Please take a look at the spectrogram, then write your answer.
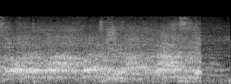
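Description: A massed crowd of MRC supporters at a political rally for Maurice Kamto cheers and shouts loudly, the roar holding steady before dropping abruptly near the end.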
